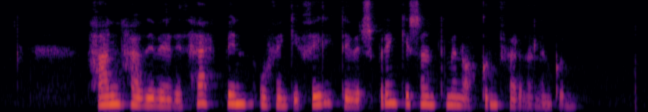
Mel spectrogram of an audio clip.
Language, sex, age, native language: Icelandic, female, 40-49, Icelandic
